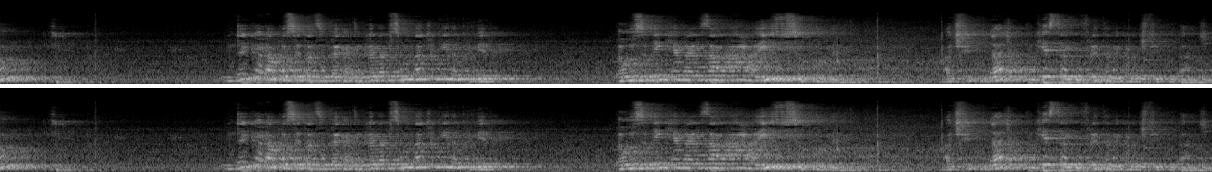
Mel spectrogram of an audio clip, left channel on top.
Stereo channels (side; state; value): both; identical; correlation 1.00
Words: não tem que olhar para você estar desempregado, tem que olhar para você mudar de vida primeiro. Então você tem que analisar a raiz do seu problema. A dificuldade, por que você está enfrentando aquela dificuldade?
